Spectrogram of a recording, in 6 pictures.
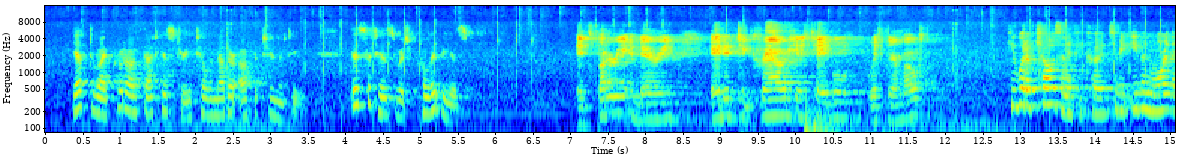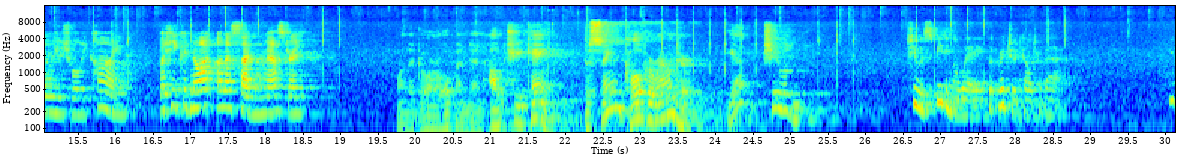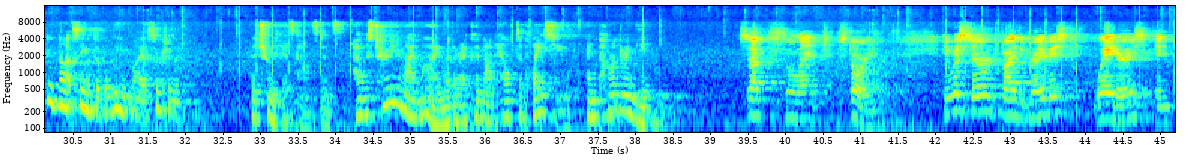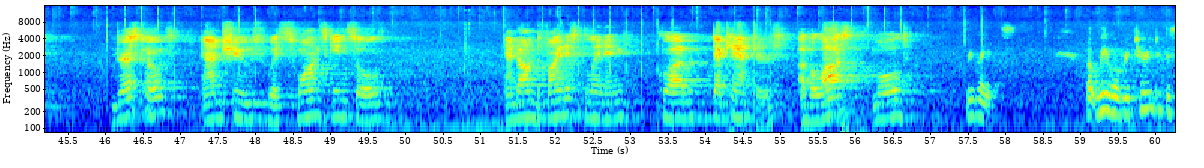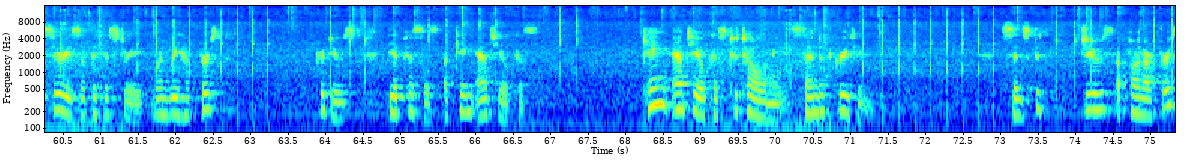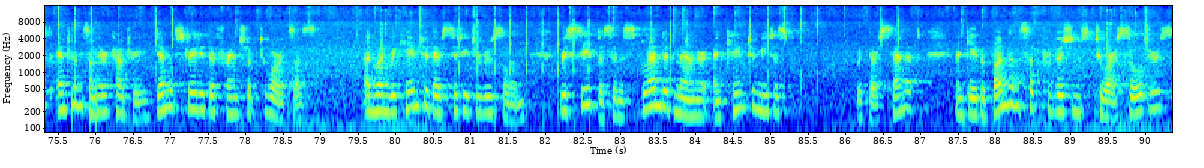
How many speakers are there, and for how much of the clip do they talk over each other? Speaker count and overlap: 6, no overlap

